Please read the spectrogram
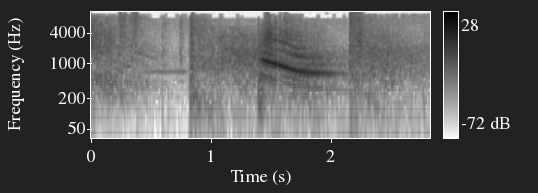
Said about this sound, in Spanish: En cualquier momento empieza la ensalada de tiros.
